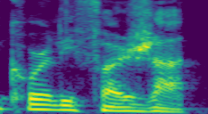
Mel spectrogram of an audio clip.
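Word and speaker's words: Coralie Fargeat: Now, as always, I'm going to get you to provide me with the pronunciation. I think Coralie Farjat. You think that's right? I think so. I would say Coralie Farjat.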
